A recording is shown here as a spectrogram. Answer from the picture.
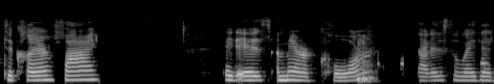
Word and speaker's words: AmeriCorps: so first we like to clarify it is aeric cor that is the way that it is pronounced sort of like peace core job core um Amer Corp not AER corpse and our next member meeting on September 16th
